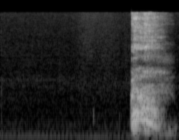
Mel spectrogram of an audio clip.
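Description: A man clears his throat once, a short loud burst near the end, after about a second and a half of quiet room tone.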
